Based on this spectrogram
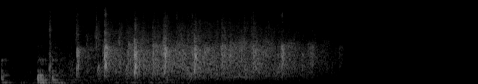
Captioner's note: audience applause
